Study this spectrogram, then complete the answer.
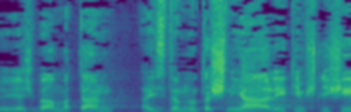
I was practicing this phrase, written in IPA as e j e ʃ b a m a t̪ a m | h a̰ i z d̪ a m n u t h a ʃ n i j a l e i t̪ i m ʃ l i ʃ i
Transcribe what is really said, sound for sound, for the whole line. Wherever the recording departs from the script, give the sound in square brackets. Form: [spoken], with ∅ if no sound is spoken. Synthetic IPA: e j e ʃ b a m a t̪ a [n] | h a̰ i z d̪ a m n u t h a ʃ n i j a l e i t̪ i m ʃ l i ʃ i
